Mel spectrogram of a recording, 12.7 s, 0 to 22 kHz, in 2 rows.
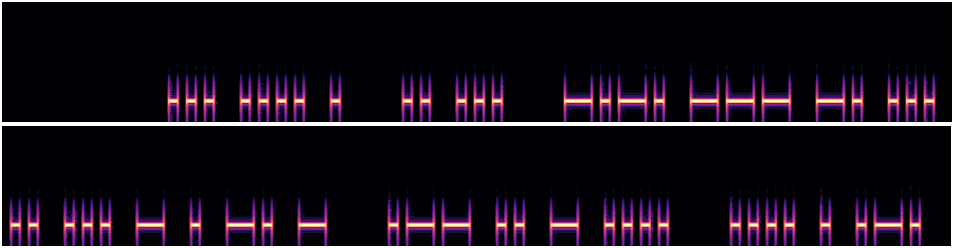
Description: Morse code, heard as a keyed tone, about 20 wpm, 700 Hz. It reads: SHE IS CONSISTENT WITH HER
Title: Sentences from Top 1500 Words 20wpm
